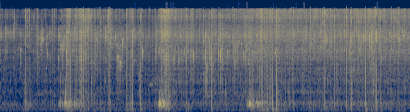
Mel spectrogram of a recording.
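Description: Washed, cut potato pieces fry in hot white oil in a kadai, a dense crackling sizzle close up with sharp pops and occasional stirring scrapes, no talk.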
